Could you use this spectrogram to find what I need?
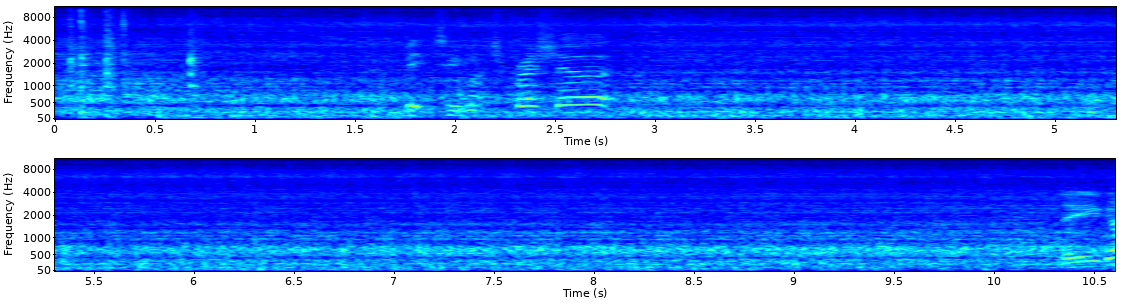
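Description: A stove's flame roars steadily.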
